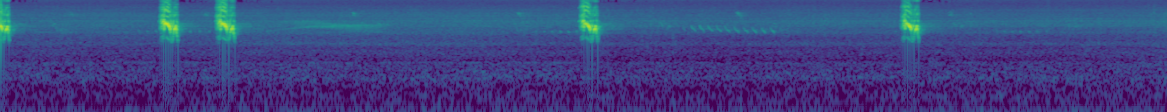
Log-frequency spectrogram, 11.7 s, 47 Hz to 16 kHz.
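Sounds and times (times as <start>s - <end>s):
house sparrow chirps: 1.6s - 2.4s, 5.8s - 6.0s, 9.0s - 9.3s.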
